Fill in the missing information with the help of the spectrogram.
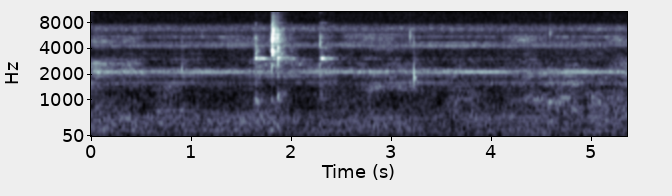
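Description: Faint clinks and scrapes of a metal spoon against a glass bowl and a clay cup as thick rabri is ladled across. The sharpest clink comes a little under two seconds in, with a couple of lighter ticks after it.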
